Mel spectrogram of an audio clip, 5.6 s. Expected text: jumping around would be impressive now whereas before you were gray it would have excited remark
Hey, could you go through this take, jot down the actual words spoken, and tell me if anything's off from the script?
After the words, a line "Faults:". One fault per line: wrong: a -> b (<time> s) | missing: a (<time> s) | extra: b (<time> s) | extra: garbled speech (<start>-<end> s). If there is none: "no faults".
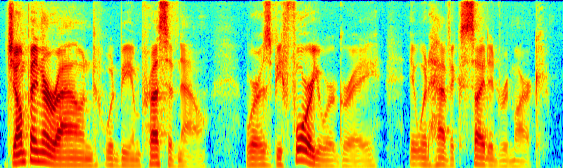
jumping around would be impressive now whereas before you were gray it would have excited remark
Faults:
no faults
